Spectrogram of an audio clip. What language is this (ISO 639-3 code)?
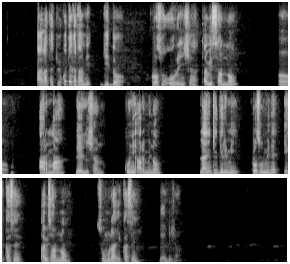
sid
